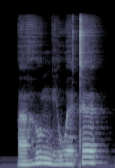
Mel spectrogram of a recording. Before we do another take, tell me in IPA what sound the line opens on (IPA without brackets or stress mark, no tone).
ɐ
